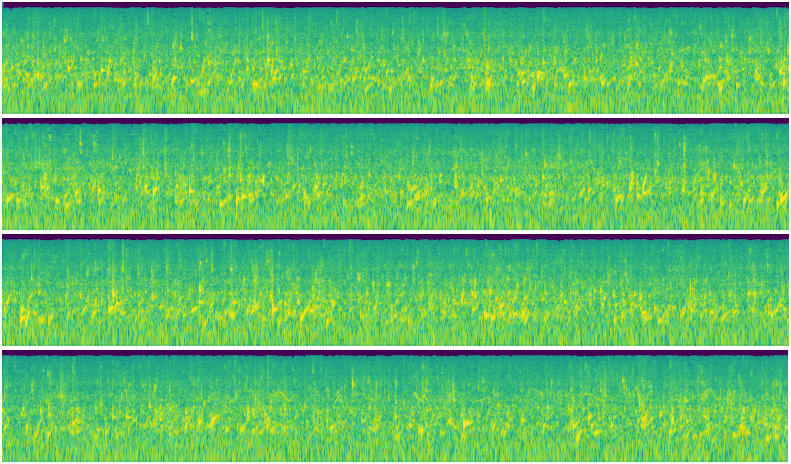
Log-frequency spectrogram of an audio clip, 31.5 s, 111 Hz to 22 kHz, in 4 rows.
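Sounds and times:
morning stream trickling and splashing: 0.0 - 31.4.

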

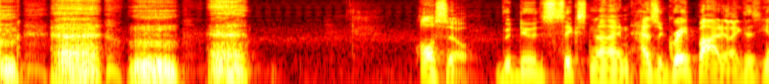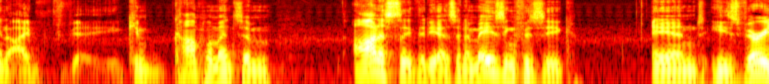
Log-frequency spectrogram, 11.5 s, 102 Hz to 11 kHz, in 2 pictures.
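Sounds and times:
man imitating grunting and growling of someone straining through muscle-ups: 0.0 - 2.1
speech: 3.2 - 11.5.

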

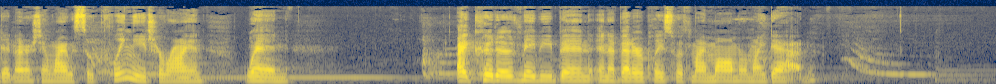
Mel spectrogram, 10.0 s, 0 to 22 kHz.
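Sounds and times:
speech: 0.0 - 3.0, 4.6 - 8.2
dog whimpering whine: 0.8 - 1.8, 4.2 - 4.7, 8.4 - 9.5
dog howling: 4.2 - 4.7, 8.4 - 9.4.

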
